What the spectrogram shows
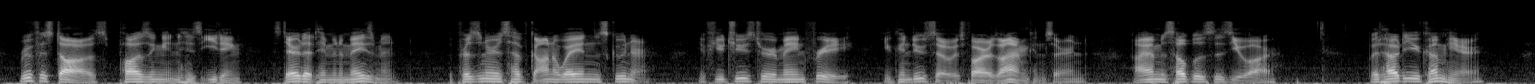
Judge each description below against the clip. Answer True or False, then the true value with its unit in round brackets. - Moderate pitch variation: True (3.4 semitones)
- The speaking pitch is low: True (115 Hz)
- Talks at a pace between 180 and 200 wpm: True (190 wpm)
